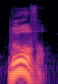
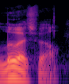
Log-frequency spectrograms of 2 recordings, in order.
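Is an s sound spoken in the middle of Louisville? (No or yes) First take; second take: no; yes. First: No s sound is pronounced in the middle. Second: An s sound is pronounced in the middle. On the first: The speaker calls it right. "Don't pronounce the S" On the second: The speaker calls it wrong. "Come on, amateur hour"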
